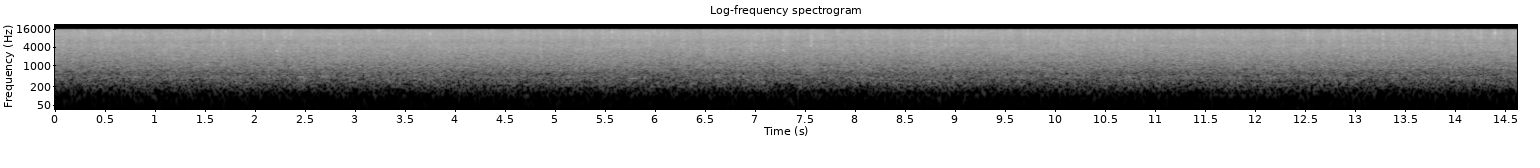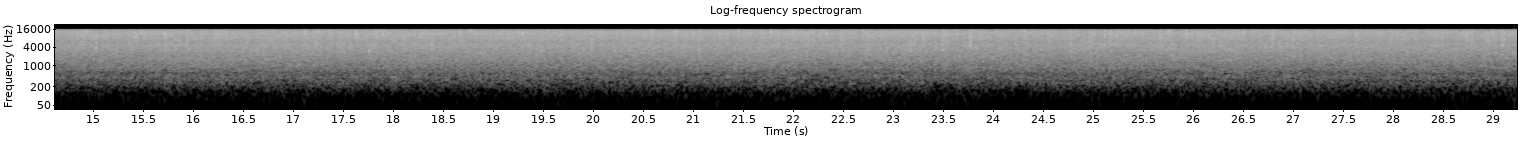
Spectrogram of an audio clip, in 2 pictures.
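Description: Heavy tropical rain pouring down steadily, a dense, even hiss.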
